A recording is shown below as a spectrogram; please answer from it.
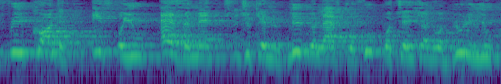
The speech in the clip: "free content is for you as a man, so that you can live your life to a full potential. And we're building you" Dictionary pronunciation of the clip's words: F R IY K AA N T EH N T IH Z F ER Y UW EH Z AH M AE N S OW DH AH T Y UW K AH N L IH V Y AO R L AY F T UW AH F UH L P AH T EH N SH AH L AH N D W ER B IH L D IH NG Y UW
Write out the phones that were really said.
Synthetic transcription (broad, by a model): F R IY K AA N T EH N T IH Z F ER Y UW EH Z AH M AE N S OW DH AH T Y UW K AH N L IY V Y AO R L AY F T UW AH F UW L P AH T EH N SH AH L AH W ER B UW D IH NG Y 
